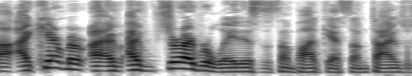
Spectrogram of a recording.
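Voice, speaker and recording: A man with an American accent, very fast and with lively intonation. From US Midwest, Wisconsin. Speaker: tech analyst podcast co-host. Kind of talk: casual chat. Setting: remote call.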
